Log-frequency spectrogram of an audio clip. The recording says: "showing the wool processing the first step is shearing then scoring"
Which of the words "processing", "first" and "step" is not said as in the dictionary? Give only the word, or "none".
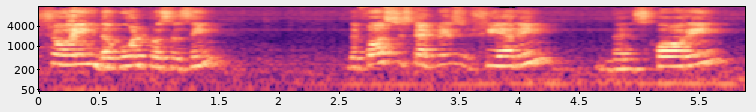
none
